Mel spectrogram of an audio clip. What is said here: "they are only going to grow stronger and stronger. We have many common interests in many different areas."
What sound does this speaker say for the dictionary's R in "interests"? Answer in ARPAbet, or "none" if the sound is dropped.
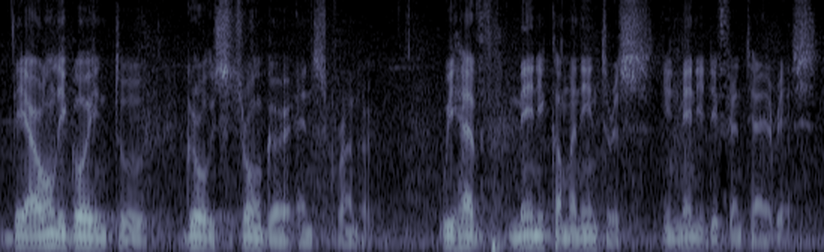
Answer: R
